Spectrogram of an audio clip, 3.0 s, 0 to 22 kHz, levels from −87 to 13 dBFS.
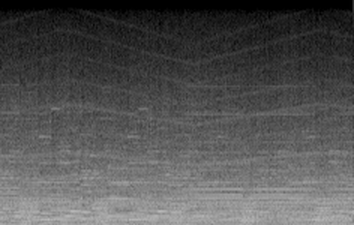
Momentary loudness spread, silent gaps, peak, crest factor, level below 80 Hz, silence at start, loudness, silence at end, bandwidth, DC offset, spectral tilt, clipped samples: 1 LU; none; -6 dBFS; 10 dB; -34 dBFS; 0 s; -14 LUFS; 0 s; over 20 kHz; 2%; -3 dB/octave; under 0.1%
